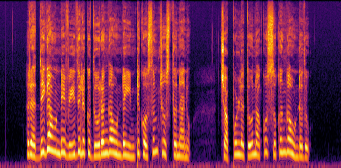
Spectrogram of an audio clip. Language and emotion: Telugu, fearful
